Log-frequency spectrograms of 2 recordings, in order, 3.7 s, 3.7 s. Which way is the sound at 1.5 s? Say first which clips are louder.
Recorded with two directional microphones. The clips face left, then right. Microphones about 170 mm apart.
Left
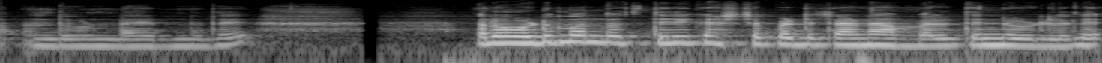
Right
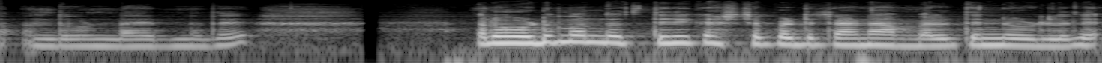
Right 5 dB; 25° right (ahead or behind).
